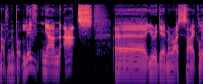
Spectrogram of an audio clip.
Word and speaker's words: Ngan: Liv, N-G-A-N is the surname. And he said it's pronounced like Nyan, or Nan.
